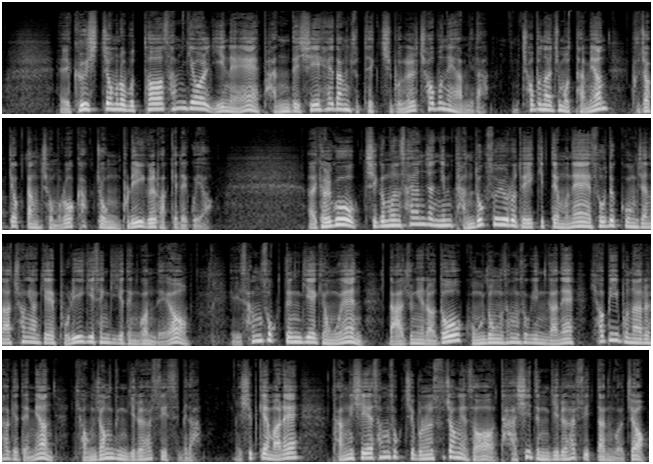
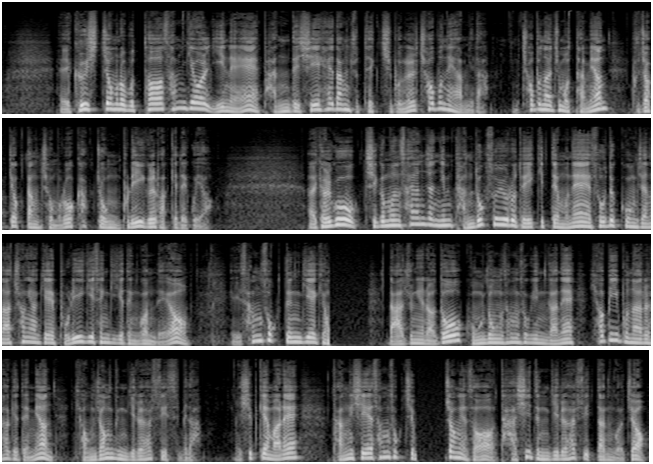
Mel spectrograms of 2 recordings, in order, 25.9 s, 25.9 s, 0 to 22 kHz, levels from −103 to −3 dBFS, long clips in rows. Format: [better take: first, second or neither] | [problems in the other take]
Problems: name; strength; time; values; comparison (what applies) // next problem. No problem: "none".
first | audio cutting out; at 16 s and at 24 s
